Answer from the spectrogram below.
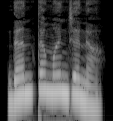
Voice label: "ದಂತಮಂಜನ", Kannada

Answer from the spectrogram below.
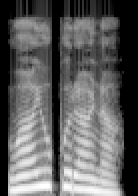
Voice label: "ವಾಯುಪುರಾಣ", Kannada

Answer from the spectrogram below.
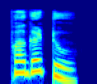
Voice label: "ಪೋಗೊಡು", kannada

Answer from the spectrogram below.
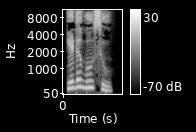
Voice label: "ಎಡಗೂಸು", Kannada

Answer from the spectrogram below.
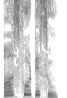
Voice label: "ಆಸ್ಫೋಟಿಸು", Kannada

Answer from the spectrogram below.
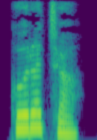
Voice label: "ಕೊರಚ", Kannada

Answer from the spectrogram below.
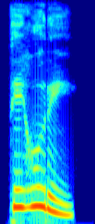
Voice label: "ದಾಹೀರೆ", Kannada

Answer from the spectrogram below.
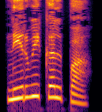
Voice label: "ನಿರ್ವಿಕಲ್ಪ", Kannada

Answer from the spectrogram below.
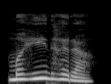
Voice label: "ಮಹೀಧ್ರ", Kannada

